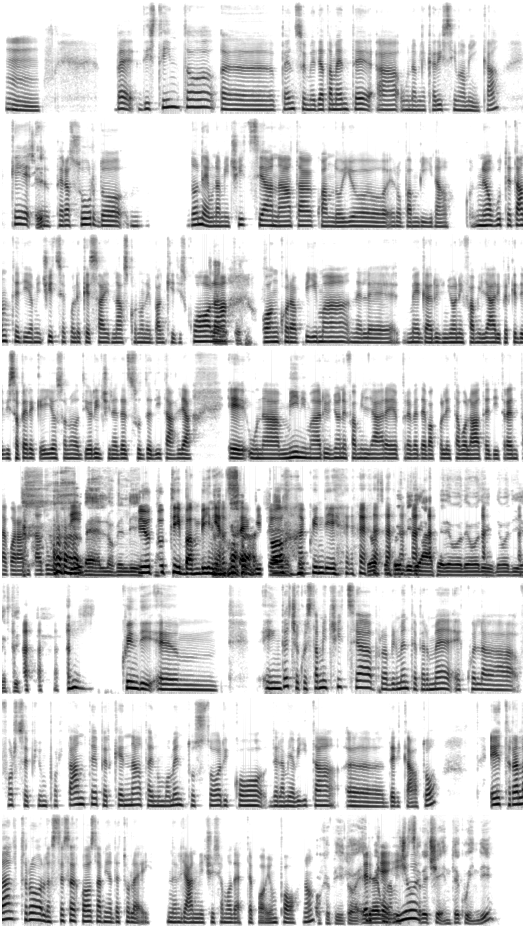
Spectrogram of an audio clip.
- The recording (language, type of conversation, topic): Italian, podcast, Qual è una storia di amicizia che non dimenticherai mai?
- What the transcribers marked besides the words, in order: other background noise; laugh; laughing while speaking: "i bambini al seguito, quindi"; laugh; "probabilmente" said as "proabilmente"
